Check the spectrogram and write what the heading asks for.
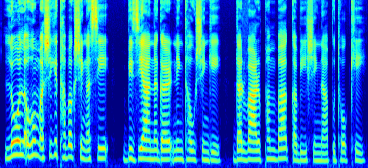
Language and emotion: Manipuri, neutral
